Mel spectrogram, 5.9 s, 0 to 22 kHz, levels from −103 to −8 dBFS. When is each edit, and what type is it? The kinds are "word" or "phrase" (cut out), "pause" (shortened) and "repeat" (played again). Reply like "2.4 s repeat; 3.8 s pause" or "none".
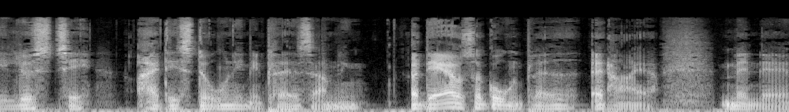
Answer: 4.6 s word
